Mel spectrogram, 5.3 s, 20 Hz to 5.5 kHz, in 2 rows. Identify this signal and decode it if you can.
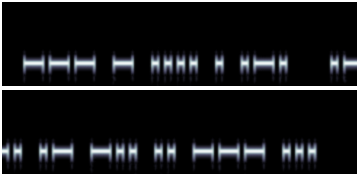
Morse code, heard as a keyed tone, about 25 wpm, 600 Hz. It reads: OTHER RADIOS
